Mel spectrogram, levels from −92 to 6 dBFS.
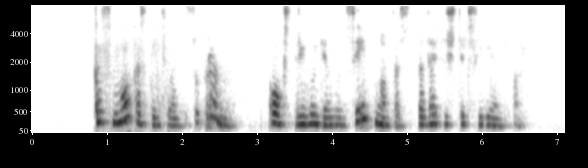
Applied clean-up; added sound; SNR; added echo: neural mask model DeepFilterNet 3.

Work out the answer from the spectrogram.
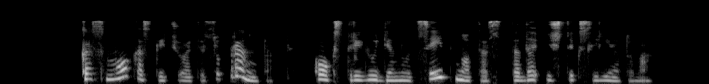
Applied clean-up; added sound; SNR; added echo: none; none; none; none.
